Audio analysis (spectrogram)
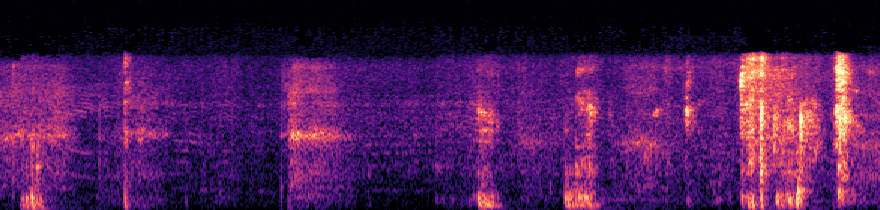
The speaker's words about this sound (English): Yeah, if you hear noise on my side, it's my dog rolling around making noise, messing in these blankets. Yeah, usually it's Harley barking because she wants to eat.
